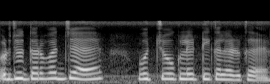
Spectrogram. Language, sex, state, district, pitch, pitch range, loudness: Hindi, female, Punjab, Kapurthala, 250 Hz, 235-260 Hz, -15 LUFS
